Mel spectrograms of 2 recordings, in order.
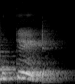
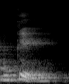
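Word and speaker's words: bouquet: कुछ बच्चे से बोलते हैं बुकेट, तो बच्चों यह गलत है, सही प्रोनाउंसिएशन होती है बुके।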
